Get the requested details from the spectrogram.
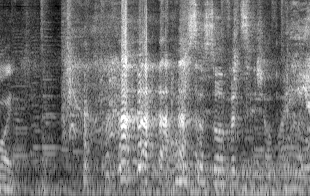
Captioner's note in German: die Jungs lachen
